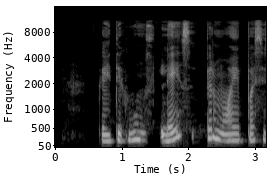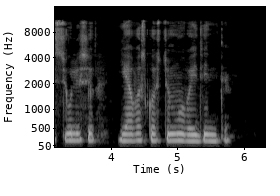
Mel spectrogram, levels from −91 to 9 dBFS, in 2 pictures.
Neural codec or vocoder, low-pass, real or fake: none; 10.8 kHz; real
